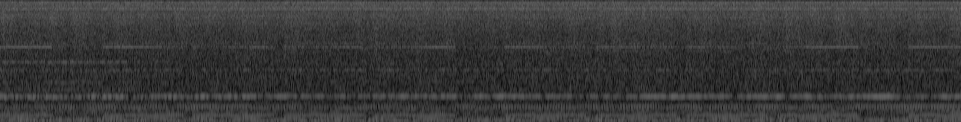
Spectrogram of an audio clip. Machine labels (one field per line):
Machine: slide rail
